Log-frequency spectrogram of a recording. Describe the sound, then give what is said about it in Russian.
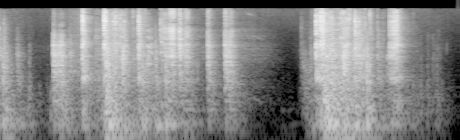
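A heavy iron bunker door crashes open in two loud bursts of grinding, clanking metallic noise, the first longer with several heavy knocks, then a second harsh scrape after a short pause. “Железная дверь бункера с грохотом распахнулась.”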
